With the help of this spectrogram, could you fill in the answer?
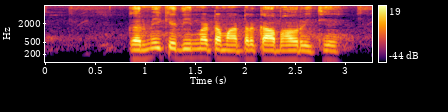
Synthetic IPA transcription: ɡəɾmiked̪ɪnmẽʈəmaːʈəɾkabʱaːʋɾəɦit̪ʰeː

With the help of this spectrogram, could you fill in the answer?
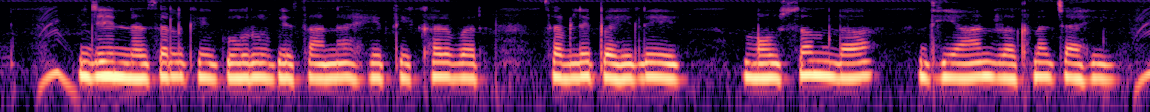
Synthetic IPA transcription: d͡ʒeːnɐsəlkeɡoːɾubeːsaːnaɦet̪ikʰəɾbəɾ | səblepəɦɪle | mɔːsəmla | d̪ʱijaːnɾəkʰnat͡ʃaːɦie

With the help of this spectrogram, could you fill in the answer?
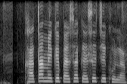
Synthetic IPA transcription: kʰaːt̪amẽkepɛːsakɛːset͡ʃekʰoːlaː

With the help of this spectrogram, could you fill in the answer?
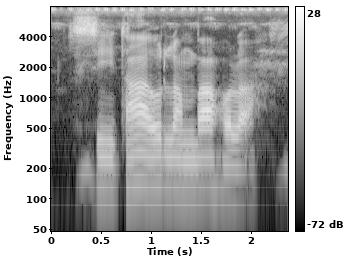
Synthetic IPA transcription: siːd̪ʰʱaːuɾlɐmbaːɦola̰

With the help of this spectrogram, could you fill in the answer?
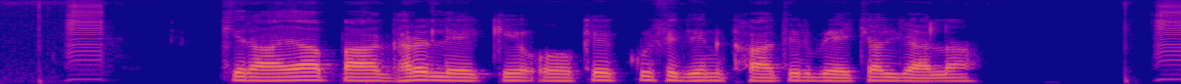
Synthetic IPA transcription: kɪɾaːjaːpaːɡʱɐɾleːkeʔoːkekʊt͡ʃʰd̪ɪnkʰaːt̪ɪɾbeːt͡ʃəld͡ʒaːlaː

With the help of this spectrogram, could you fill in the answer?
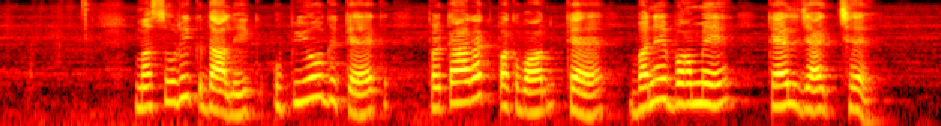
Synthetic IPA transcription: məsuɾikd̪alikupjoɡkek | pɾəkaɾəkpəkbanke | bənebə̃me | kəld͡ʒajt̪̚t͡ʃʰɛ

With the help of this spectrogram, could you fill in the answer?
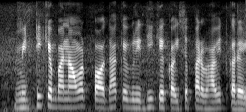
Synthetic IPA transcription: mɪʈːikebənaːʋəʈ̚pɔːd̪ʱakeʋɪɾɪd̪ʱːikekɐɪsepɾəbʱaːʋɪt̪kəɾeːl

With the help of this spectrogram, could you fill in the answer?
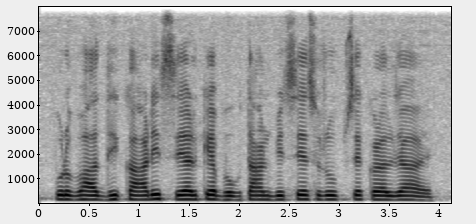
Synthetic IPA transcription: pʊɾbʱaːd̪ʱɪkaːɾiseɦəɾkebʱʊɡt̪aːnbɪseːsɾuːpsekəɾəld͡ʒaːe

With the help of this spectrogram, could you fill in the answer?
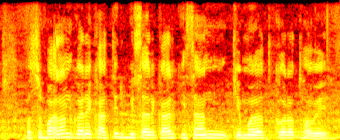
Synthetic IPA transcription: pəsupalənkəɾekʰat̪iɾbʱisəɾkaɾkisankeməd̪ət̪kəɾət̪ɦɔbe

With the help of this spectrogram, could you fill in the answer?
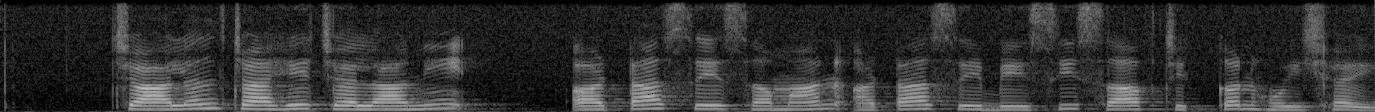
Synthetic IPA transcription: t͡ʃaːləlt͡ʃaːɦet͡ʃəlaːniəʈasesəmaːnəʈasebeːsisaːpʰt͡ʃɪkːənɦoːit͡ʃʰɛ

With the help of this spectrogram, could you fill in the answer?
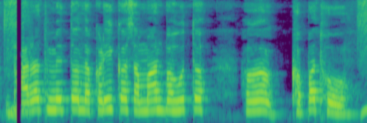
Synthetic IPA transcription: bʱaːɾət̪mẽt̪ələkɽikasəmaːnbəɦʊt̪ | kʰəpət̪hoː

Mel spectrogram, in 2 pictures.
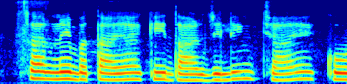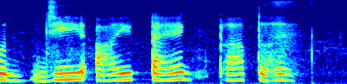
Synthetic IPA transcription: səɾnebɐt̪aːjakid̪aːɾd͡ʒɪlɪ̃ŋɡt͡ʃaːekod͡ʒiaːiʈɛːk̚ | pɾaːp̚t̪ɦɛː

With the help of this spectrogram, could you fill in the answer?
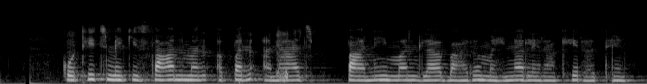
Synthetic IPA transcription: koːʈʰɪt͡ʃmẽkɪsaːnmənəpənənaːd͡ʒ | paːnimənləbaːɾõməɦinaleɾaːkʰeɾəɦt̪ɦɛ̃ː

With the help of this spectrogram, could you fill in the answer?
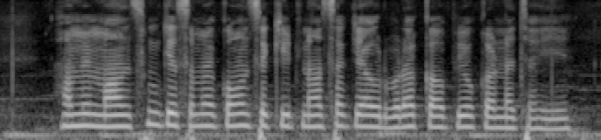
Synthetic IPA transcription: hɐmẽmaːnsuːmkesɐməjkɔːnsekiːʈnaːsəkjaʊɾbəɾəkaʊpjoːɡ̚kɐɾnat͡ʃaːɦieː

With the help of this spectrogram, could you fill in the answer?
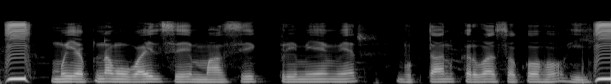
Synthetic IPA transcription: mʊiɐpnamoːbaːɪlsemaːsɪk̚pɾeːmijməɾ | bʱʊɡt̪aːnkəɾwasəkoɦoɦi

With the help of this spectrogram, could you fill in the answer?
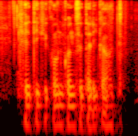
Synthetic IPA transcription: kʰeːt̪ikekoːnkonset̪ɐɾiːka̰ɦoːt̪ː

